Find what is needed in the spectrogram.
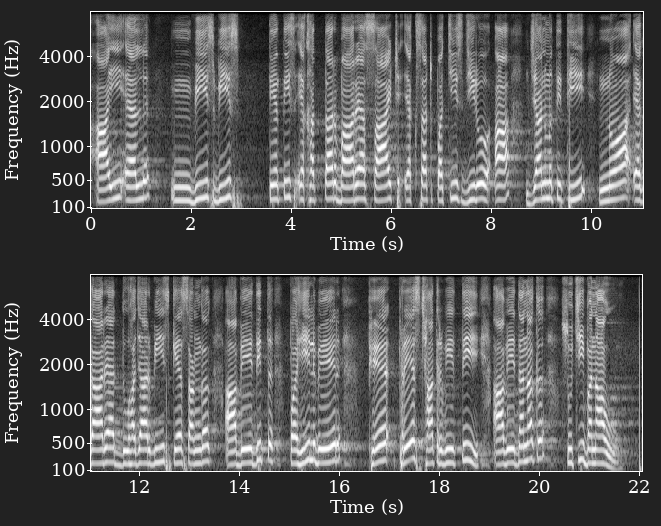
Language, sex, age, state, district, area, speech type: Maithili, male, 30-45, Bihar, Begusarai, urban, read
